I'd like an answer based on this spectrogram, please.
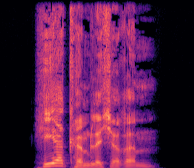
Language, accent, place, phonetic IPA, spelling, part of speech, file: German, Germany, Berlin, [ˈheːɐ̯ˌkœmlɪçəʁəm], herkömmlicherem, adjective, De-herkömmlicherem.ogg
- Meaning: strong dative masculine/neuter singular comparative degree of herkömmlich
